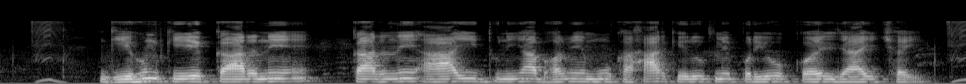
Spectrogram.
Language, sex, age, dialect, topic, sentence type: Magahi, male, 60-100, Western, agriculture, statement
